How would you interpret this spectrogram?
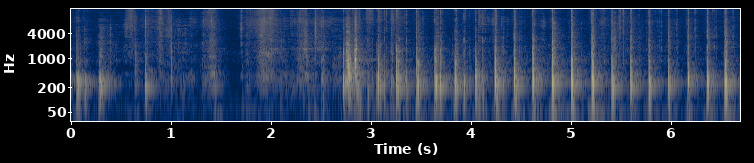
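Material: Aluminum.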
